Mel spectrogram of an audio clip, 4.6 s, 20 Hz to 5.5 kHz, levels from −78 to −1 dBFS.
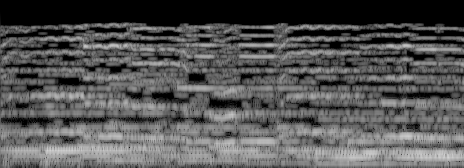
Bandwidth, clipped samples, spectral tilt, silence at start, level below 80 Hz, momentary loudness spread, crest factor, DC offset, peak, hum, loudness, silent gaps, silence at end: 3.9 kHz; under 0.1%; -8.5 dB/octave; 0 s; -52 dBFS; 4 LU; 14 dB; under 0.1%; -6 dBFS; none; -21 LUFS; none; 0 s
